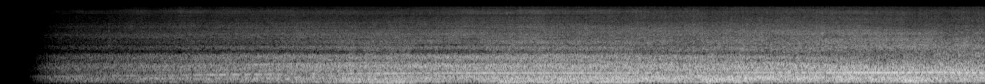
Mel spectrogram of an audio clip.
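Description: PKP Intercity EP09 electric locomotive hauling a train of passenger coaches past at close range: steady rumble of wheels on rail with a whine from the locomotive that rises in pitch over the first few seconds and then holds steady as the train gathers speed.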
